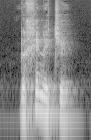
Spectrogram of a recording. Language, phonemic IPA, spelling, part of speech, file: Dutch, /bəˈɣɪnəcə/, beginnetje, noun, Nl-beginnetje.ogg
- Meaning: 1. diminutive of begin 2. stub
